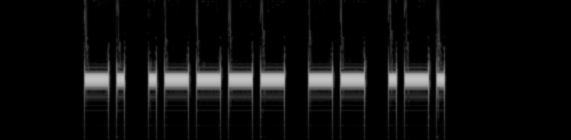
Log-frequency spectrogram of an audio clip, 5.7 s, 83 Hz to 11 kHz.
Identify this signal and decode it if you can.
Morse code, heard as a keyed tone, about 15 wpm, 700 Hz. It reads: N1MR
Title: USA Call Signs - 4 Characters - Repeated 2x - 15wpm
